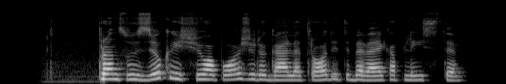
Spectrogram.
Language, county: Lithuanian, Kaunas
